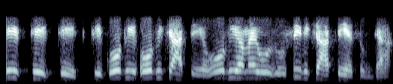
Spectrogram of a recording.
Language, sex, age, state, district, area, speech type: Hindi, female, 60+, Uttar Pradesh, Jaunpur, rural, conversation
